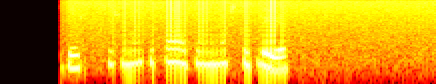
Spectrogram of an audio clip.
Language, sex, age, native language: Icelandic, female, 12, Icelandic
